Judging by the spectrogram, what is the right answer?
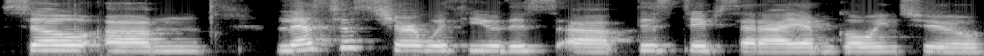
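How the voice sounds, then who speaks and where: A woman talks at a very slow pace, her pitch fairly high. She speaks with a Puerto Rican accent. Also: ordinary pitch variation. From Puerto Rico. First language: Spanish. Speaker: entrepreneur and business coach. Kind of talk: online webinar presentation. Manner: halting, many fillers.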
